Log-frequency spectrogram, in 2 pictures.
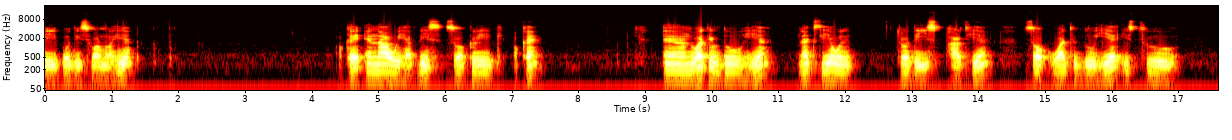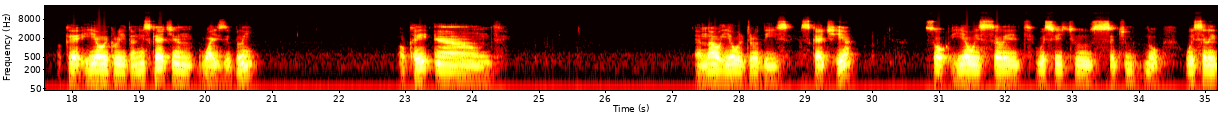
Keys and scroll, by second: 0.0-2.6 typing, 4.1-4.8 typing, 8.8 alt+Tab, 15.8 Home, 25.2 alt+Tab.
